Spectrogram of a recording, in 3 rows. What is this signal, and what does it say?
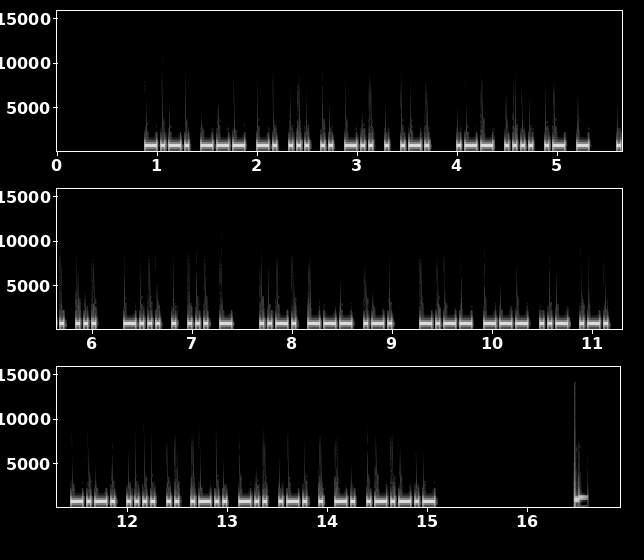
Morse code, heard as a keyed tone, about 32 wpm, 700 Hz. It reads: CONSIDER WHAT IS BEST FOR YOUR CHILDREN.
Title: Sentences from Top 1000 Words - Review Part 4 - 30wpm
